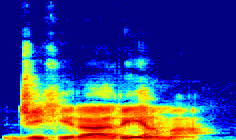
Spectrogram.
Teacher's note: you get a secondary stress on the third syllable before the primary stress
